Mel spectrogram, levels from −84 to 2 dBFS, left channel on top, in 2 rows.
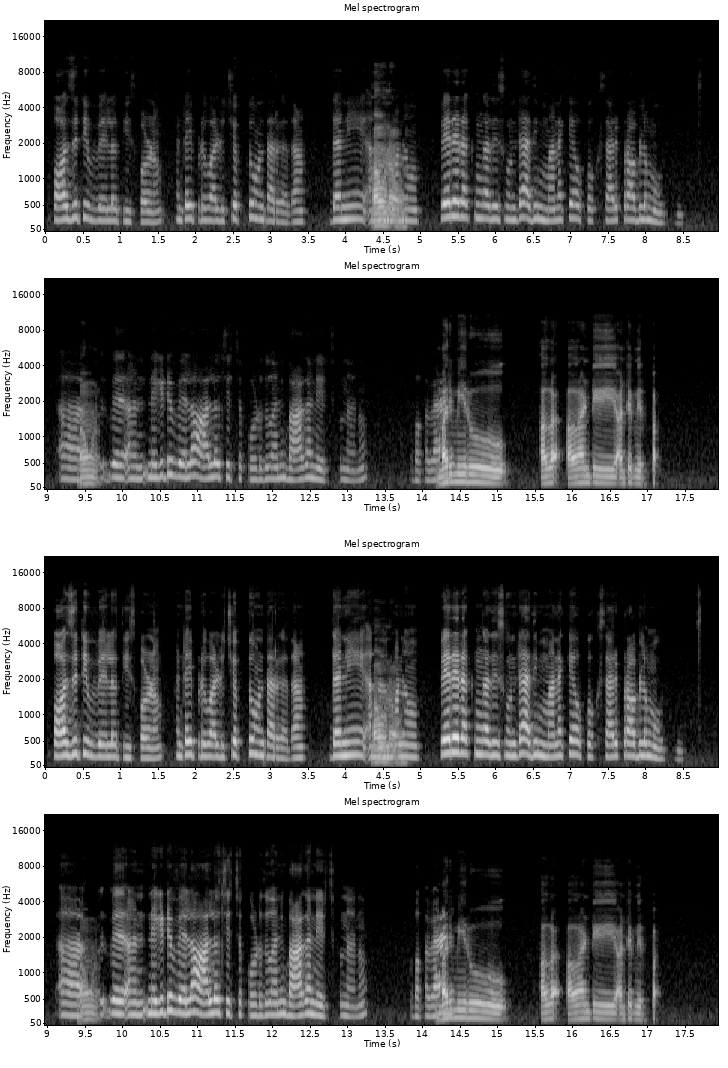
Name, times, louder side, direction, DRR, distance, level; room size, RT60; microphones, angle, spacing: voice 1, 0.1-3.5 3.8-5.0 5.3-8.5 9.1-13.3 13.9-14.4, right 6 dB, 80° right, 0.4 m, -23 dB
voice 2, 4.4-4.8 9.4-9.8 14.2-15.2 15.6-17.1, left 2 dB, 20° left, 0.4 m, -23 dB
6.1 x 3.2 x 2.4 m
head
